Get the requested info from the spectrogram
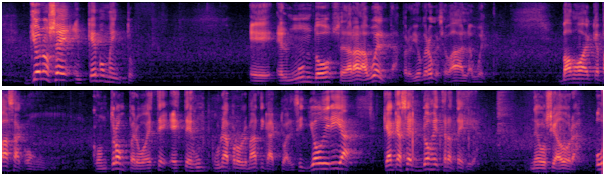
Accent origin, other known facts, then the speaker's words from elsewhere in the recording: Cuba; a pesar de que soy cubano y era un tema mexicano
